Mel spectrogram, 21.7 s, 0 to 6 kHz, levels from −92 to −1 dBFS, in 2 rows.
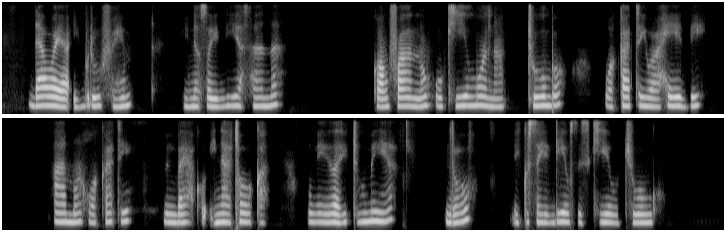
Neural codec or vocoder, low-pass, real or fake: codec, 16 kHz in and 24 kHz out, 0.9 kbps, LongCat-Audio-Codec, four codebook decoder; 5.4 kHz; fake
